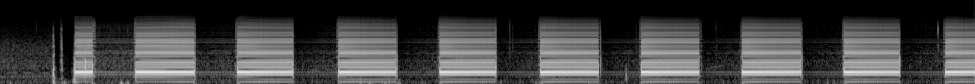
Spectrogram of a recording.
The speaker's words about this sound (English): The busy signal, too, is kind of distinctive because it has a little buzz, very subtle, at the beginning and end of each tone.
